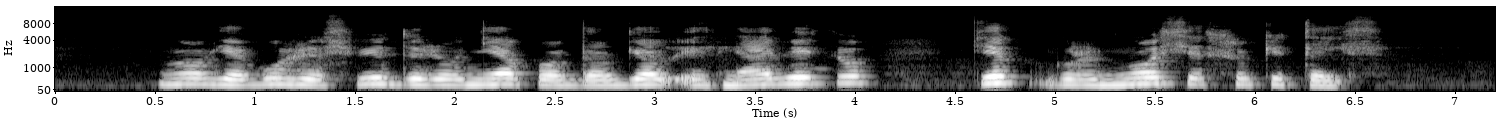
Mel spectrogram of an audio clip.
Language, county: Lithuanian, Šiauliai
